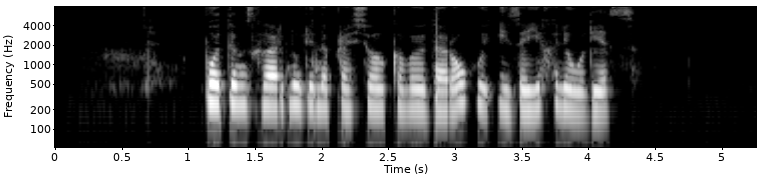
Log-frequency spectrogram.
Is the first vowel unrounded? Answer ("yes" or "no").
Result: no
